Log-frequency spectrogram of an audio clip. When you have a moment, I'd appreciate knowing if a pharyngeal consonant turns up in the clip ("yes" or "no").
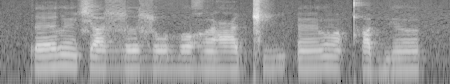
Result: yes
